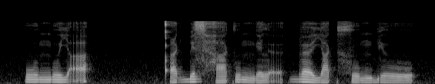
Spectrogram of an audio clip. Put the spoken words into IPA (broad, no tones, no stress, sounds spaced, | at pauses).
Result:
w u ŋ u j a̰ | qʼ ɪ ɡ͡b ɪ z h a k u ŋ ɪ l ə̰ | b œ j a k x u ŋ bʲ uː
